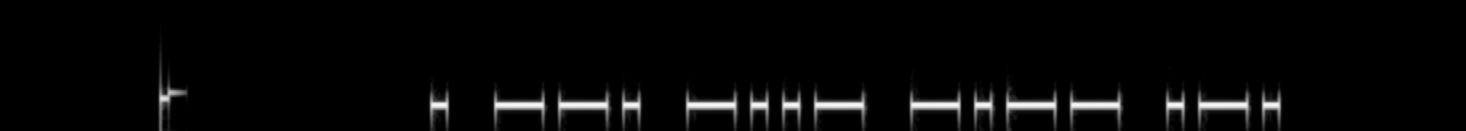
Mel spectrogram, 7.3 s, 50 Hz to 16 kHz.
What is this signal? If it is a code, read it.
Morse code, heard as a keyed tone, about 15 wpm, 700 Hz. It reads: EGXYR
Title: Code Groups - 5 Letters - 15wpm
